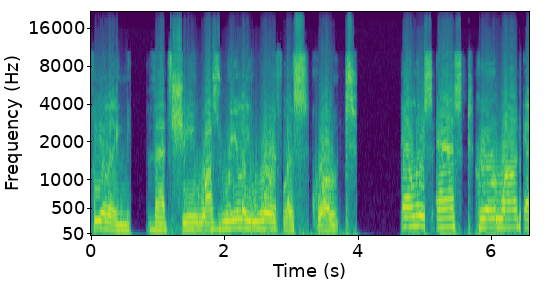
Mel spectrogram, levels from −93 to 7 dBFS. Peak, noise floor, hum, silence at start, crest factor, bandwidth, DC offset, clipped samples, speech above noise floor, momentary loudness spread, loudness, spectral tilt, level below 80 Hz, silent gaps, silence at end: 0 dBFS; -70 dBFS; none; 0 s; 6 dB; over 20 kHz; 2%; 8%; 65 dB; 5 LU; -5 LUFS; -4.5 dB/octave; -30 dBFS; none; 0 s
